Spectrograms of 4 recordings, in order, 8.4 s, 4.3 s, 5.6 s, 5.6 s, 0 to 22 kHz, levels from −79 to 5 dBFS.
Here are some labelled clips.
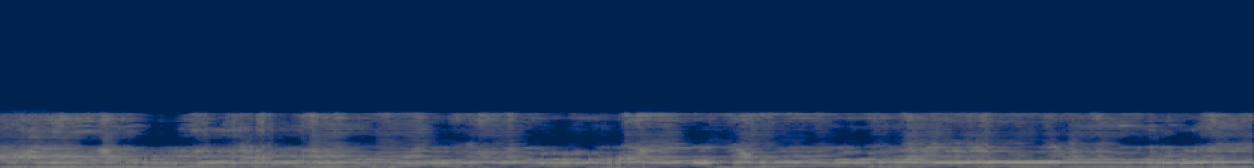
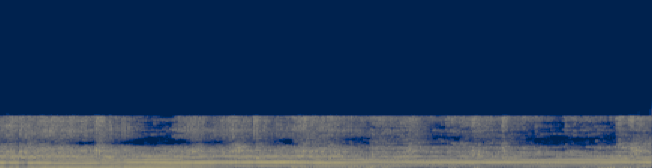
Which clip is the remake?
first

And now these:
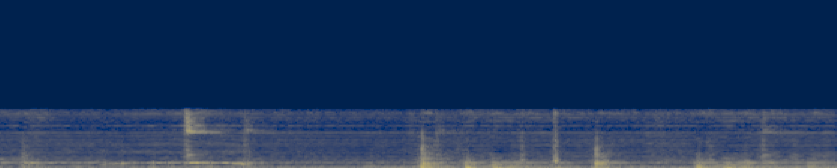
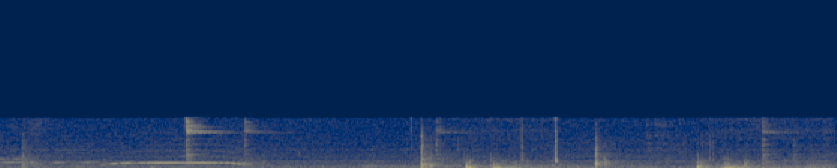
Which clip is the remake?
first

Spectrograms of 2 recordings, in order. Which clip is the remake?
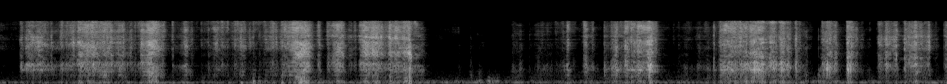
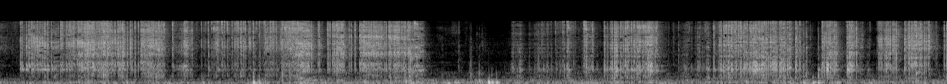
first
